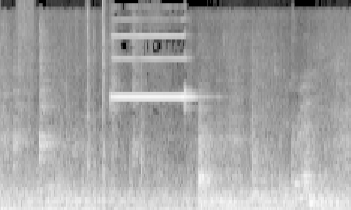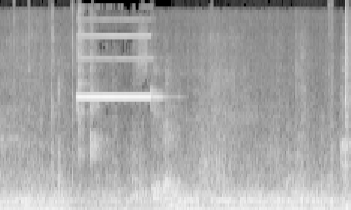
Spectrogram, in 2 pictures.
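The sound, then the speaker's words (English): Two high-pitched, steady electronic quiz bowl buzzer tones, each lasting about a second and sounding a few seconds apart, over a rumbling, noisy background with murmuring voices, during round three of the College Natural History Bowl between Harvard and Virginia as the Harvard team buzzes in. “So, Harvard, if you guys want to buzz and give your name.”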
